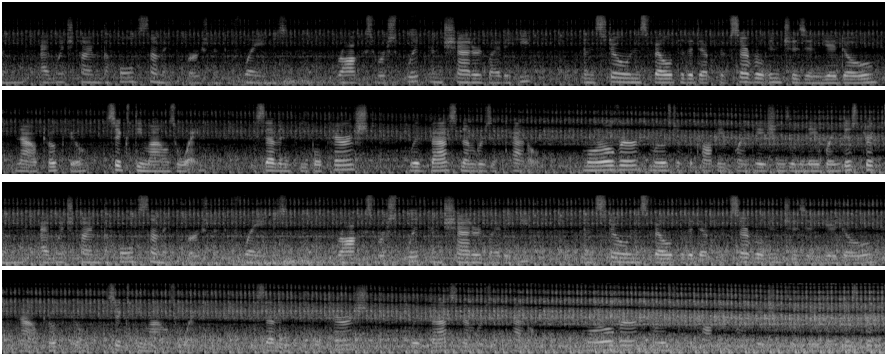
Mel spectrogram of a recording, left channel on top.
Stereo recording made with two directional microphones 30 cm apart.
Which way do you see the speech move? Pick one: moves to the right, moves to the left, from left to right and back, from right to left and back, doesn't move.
moves to the left.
